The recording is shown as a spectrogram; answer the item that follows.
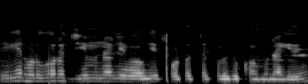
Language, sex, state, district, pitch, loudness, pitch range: Kannada, male, Karnataka, Bijapur, 130 Hz, -29 LUFS, 125-145 Hz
